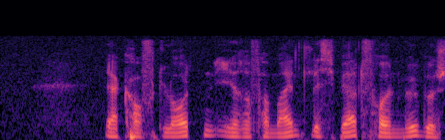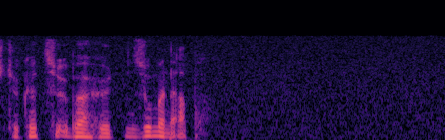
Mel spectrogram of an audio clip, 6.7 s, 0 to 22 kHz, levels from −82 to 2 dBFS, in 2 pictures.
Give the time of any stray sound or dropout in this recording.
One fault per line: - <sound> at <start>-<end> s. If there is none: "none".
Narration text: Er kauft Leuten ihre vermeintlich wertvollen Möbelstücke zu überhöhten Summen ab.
none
